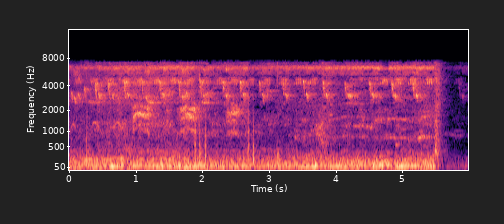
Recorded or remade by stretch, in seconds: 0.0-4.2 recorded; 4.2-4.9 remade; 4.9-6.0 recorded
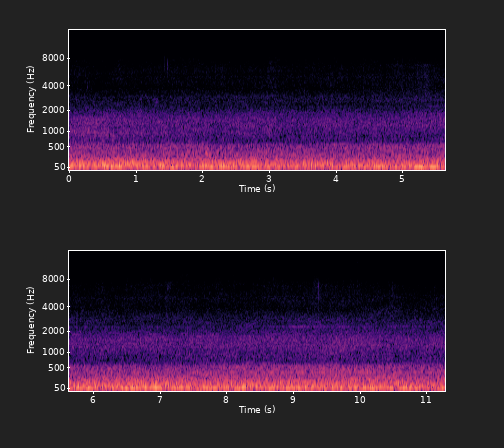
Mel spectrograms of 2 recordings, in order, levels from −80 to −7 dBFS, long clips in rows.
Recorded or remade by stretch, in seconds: 0.0-11.3 recorded

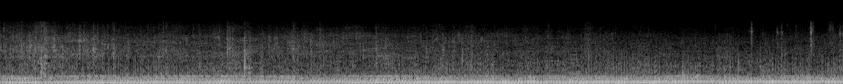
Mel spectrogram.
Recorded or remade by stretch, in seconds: 0.0-2.1 recorded; 2.1-4.2 remade; 4.2-5.0 recorded; 5.0-5.8 remade; 5.8-6.7 recorded; 6.7-7.6 remade; 7.6-8.4 recorded

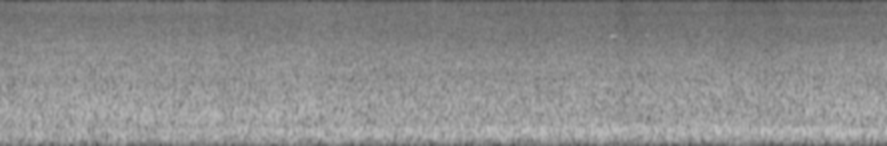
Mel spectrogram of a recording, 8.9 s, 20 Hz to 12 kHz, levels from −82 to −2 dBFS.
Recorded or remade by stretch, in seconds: 0.0-8.9 recorded

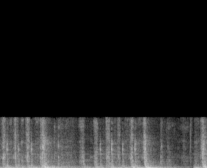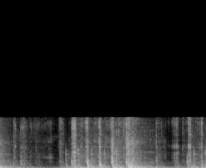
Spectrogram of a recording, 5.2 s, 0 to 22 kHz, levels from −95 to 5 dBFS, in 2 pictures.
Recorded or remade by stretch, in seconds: 0.0-3.3 recorded; 3.3-3.9 remade; 3.9-5.2 recorded

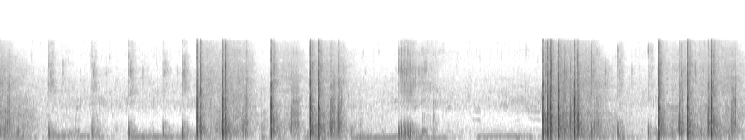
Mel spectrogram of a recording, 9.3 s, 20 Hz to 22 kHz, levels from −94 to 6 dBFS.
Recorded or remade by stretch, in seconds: 0.0-9.3 recorded

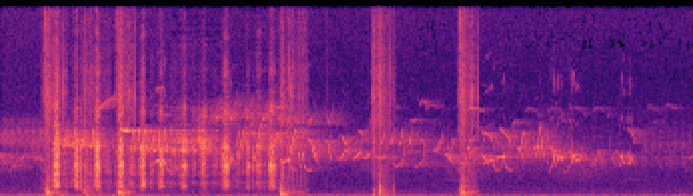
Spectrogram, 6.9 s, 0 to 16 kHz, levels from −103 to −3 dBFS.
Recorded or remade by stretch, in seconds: 0.0-1.7 recorded; 1.7-2.2 remade; 2.2-6.9 recorded

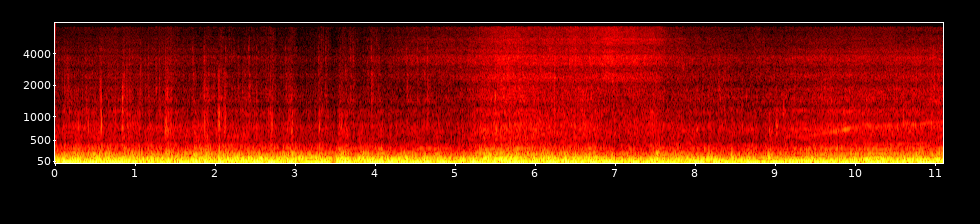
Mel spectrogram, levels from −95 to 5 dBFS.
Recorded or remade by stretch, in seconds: 0.0-1.5 remade; 1.5-9.4 recorded; 9.4-10.5 remade; 10.5-11.1 recorded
